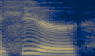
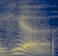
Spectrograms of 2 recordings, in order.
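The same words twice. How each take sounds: First: "here" with a full r at the end; "here" with a clear final r; "here" one way. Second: "here" with the r dropped; "here" clipped, r left off; "here" another way. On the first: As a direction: say "here" as /hiɹ/, ending on the r. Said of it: "the way that I say it". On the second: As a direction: say "here" as /hi/, no r at the end. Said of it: "or I'll say". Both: Shown as a demonstration.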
